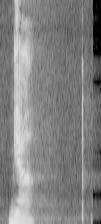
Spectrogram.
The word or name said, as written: Miah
